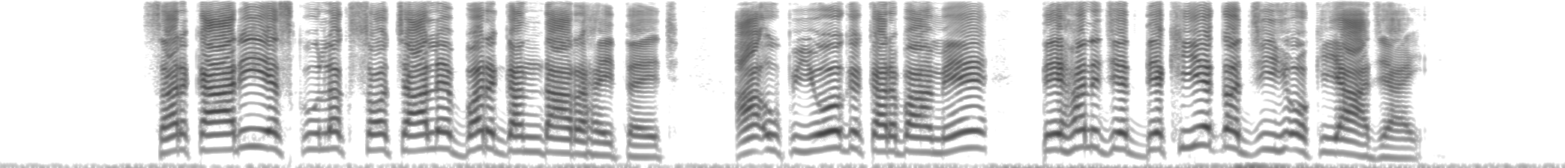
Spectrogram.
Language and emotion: Maithili, disgusted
